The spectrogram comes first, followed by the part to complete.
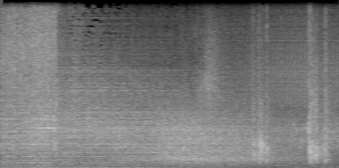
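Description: Trailer sound design: a dense low rumble with a noise swell that builds and fades in the middle, over faint music.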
